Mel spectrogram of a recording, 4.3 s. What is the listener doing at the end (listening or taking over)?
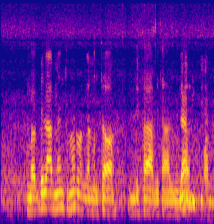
taking over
